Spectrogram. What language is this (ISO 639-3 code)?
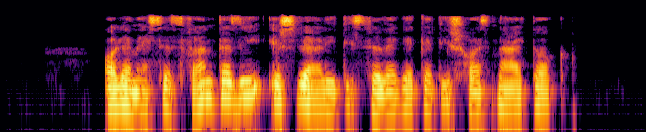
hun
